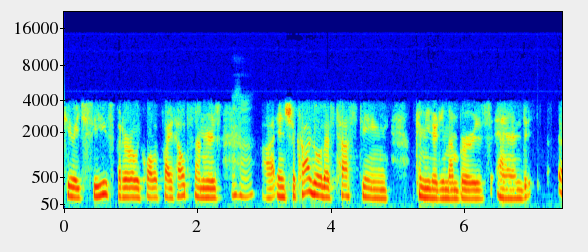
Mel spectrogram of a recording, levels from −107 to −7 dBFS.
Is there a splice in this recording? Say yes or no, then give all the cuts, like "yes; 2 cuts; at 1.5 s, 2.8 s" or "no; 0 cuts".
yes; 1 cut; at 4.1 s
